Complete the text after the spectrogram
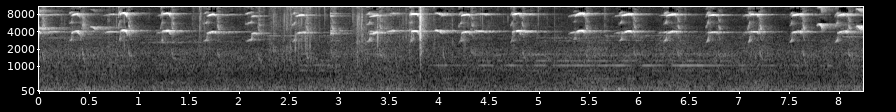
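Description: An Indian squirrel gives sharp, high chirps repeated about twice a second over a low rumble.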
